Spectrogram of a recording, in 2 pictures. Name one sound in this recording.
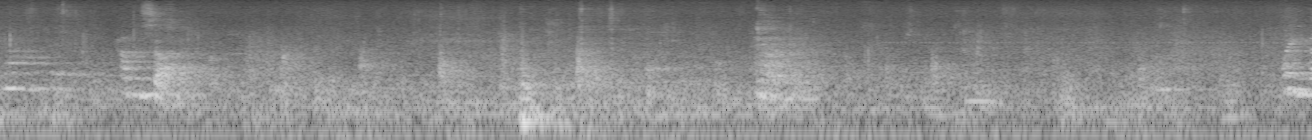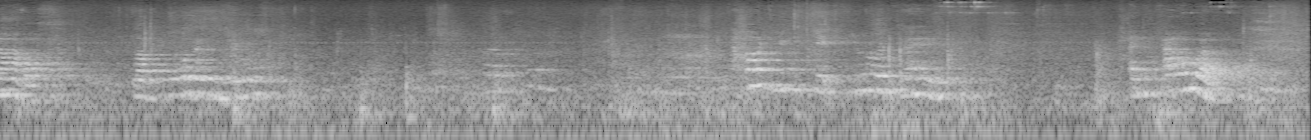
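Women speak on a stage, heard from a distance in a large echoing hall.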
